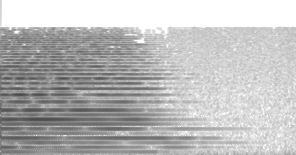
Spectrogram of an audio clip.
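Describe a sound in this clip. A small string ensemble holds a final chord that dies away.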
